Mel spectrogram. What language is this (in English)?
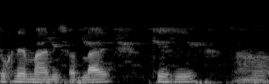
Nepali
